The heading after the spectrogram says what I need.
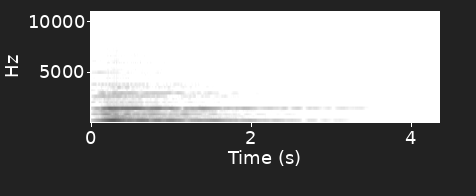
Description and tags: Achievement, upgrade or release sensation.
